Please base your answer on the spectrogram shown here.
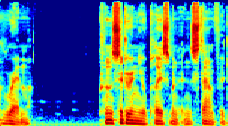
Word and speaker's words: REM: he explained to me ADM and RM pronounced ad and REM considering your placement in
